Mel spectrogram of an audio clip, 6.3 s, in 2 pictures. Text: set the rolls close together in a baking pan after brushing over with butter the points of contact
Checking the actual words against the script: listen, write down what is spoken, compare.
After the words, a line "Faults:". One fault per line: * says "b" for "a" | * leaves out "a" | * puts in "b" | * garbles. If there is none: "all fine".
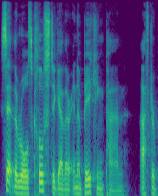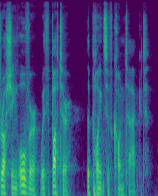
set the rolls close together in a baking pan after brushing over with butter the points of contact
Faults:
all fine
